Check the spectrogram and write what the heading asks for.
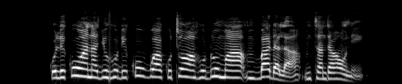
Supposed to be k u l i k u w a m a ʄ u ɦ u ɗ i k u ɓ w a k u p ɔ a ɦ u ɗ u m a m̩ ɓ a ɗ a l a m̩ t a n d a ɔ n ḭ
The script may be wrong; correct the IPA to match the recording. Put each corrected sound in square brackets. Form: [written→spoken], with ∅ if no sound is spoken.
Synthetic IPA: k u l i k u w a [m→n] a ʄ u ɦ u ɗ i k u ɓ w a k u [p→t] ɔ a ɦ u ɗ u m a m̩ ɓ a ɗ a l a m̩ t a n d a ɔ n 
